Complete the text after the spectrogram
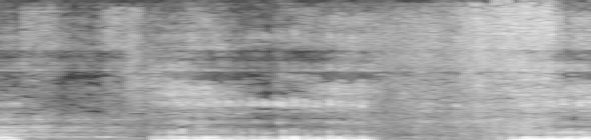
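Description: A Labrador Retriever growls in low, rumbling bursts, warning that it is uncomfortable and wants someone to stop.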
